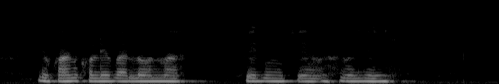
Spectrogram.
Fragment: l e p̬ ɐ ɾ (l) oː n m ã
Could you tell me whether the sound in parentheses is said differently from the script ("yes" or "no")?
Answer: no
